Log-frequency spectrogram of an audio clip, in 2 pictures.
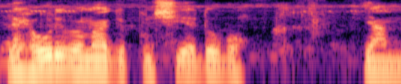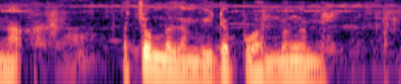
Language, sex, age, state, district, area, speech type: Manipuri, male, 30-45, Manipur, Thoubal, rural, spontaneous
